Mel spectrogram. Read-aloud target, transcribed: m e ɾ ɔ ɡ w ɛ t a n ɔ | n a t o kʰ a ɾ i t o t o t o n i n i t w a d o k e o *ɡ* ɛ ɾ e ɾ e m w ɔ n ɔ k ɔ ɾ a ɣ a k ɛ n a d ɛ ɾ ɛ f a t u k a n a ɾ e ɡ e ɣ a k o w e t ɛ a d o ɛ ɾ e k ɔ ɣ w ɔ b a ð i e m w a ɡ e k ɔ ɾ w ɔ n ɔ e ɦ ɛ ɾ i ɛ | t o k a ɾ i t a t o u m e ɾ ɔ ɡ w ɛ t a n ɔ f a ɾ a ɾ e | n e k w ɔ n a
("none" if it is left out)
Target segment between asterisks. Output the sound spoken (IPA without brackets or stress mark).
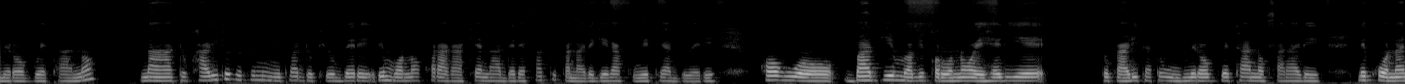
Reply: b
